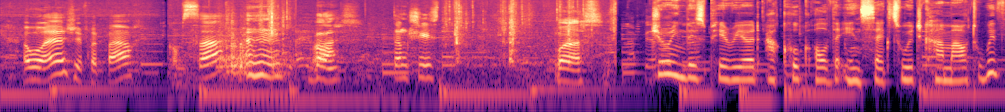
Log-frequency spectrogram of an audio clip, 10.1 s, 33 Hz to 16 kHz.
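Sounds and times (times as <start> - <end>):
metal pot being handled: 2.2 - 3.0, 4.5 - 5.9.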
